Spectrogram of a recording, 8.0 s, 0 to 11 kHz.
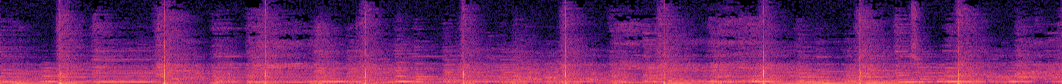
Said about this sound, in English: There they are, clapping happily on 1 and 3.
